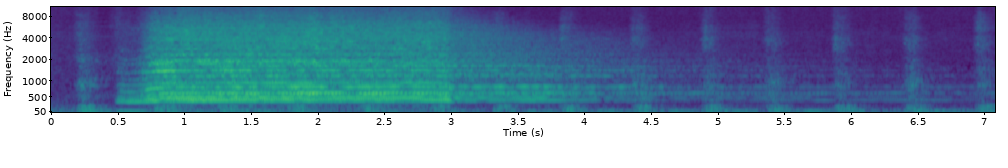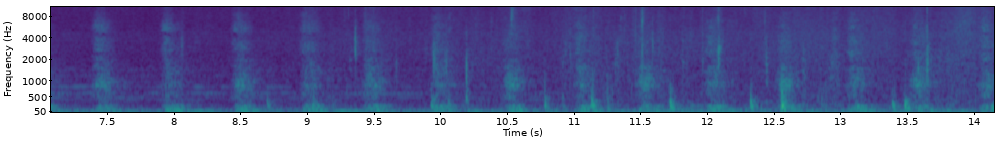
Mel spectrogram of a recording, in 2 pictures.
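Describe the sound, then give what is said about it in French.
A train at a small station platform sounds a loud, sustained steam whistle for a few seconds, then settles into a long run of steady, rhythmic chuffing and clanking beats that continue to the end. “Sur le quai de la petite gare d'Orcival.”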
